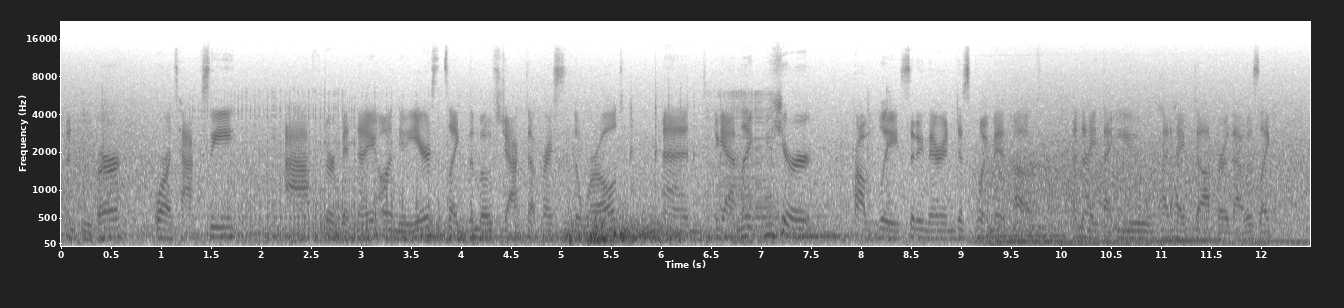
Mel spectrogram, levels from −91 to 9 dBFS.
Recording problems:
train or aircraft noise; very loud; throughout; 1 dB above the speech
chatter from many people; very faint; throughout; 30 dB below the speech

